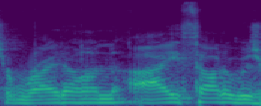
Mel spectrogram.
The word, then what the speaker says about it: Riton: I thought it was written. I stand corrected. I want my friends at Riton to be happy. So we're going to call it the proper name now that I know it's right on.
